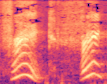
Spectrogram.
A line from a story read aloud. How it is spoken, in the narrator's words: she cried in a voice that made the whole wood ring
